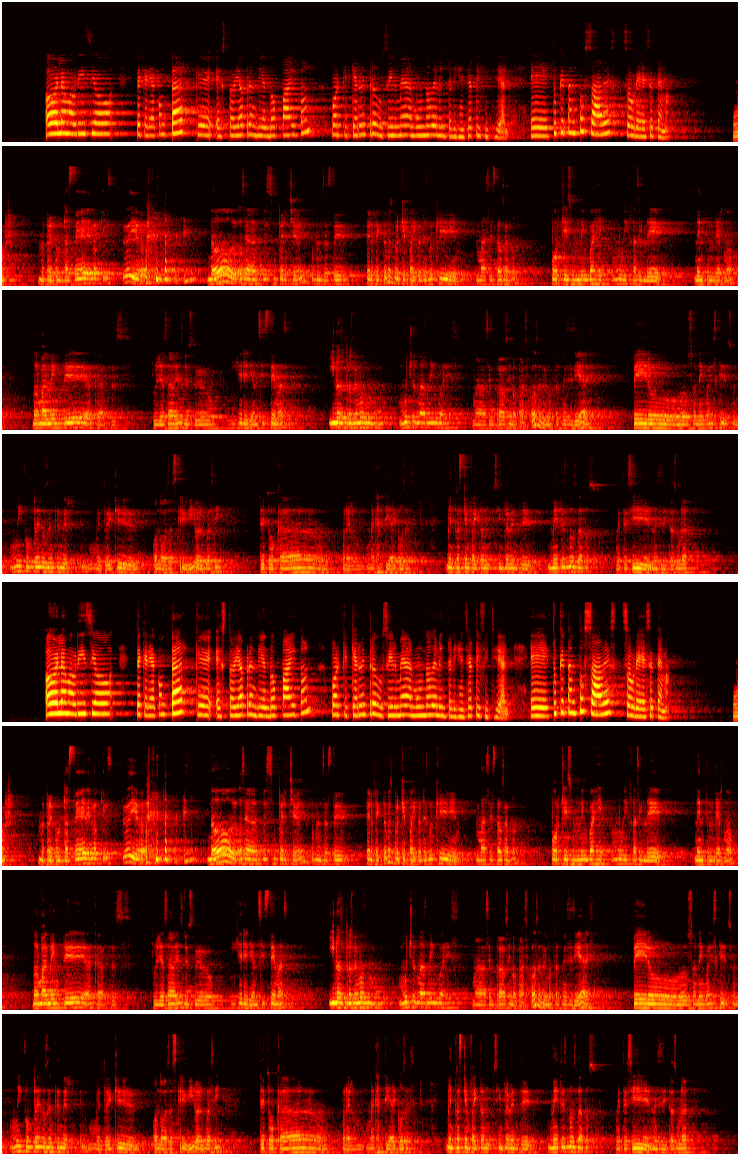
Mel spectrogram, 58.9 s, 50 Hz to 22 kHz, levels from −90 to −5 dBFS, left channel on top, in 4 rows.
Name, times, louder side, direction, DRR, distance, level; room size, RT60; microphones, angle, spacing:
voice 1, 0.9-2.2 2.7-6.2 6.6-10.1 10.6-13.3, right 5 dB, 75° right, 16 dB, 0.7 m, -31 dB
voice 2, 14.6-14.9 15.4-21.6 22.0-23.9 24.2-25.0 25.7-27.9 28.5-29.3 30.0-31.8 32.4-33.7 34.0-35.1 36.0-37.1 37.4-38.4 38.8-41.3 42.1-46.9 47.2-48.5 49.3-50.7 51.0-52.4 53.0-56.0 56.4-57.8, right 1 dB, 30° right, 5 dB, 1.7 m, -37 dB
27.5 x 23.5 x 8.0 m, 2.2 s
head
